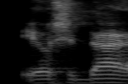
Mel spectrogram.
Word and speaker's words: El Shaddai: of God Almighty, or El Shaddai. That's how you say it. El Shaddai is the way you say God Almighty in English. El Shaddai is Hebrew.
